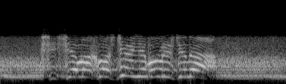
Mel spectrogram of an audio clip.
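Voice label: Russian damaged water mood med, speech; War Thunder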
